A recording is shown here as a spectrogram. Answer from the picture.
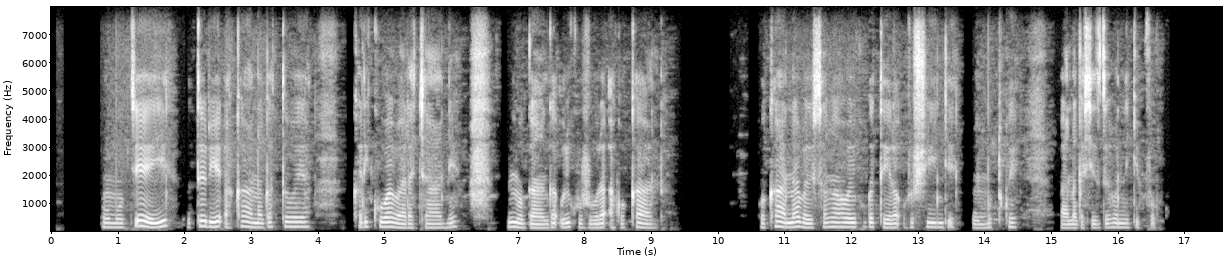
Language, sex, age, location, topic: Kinyarwanda, female, 25-35, Huye, health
